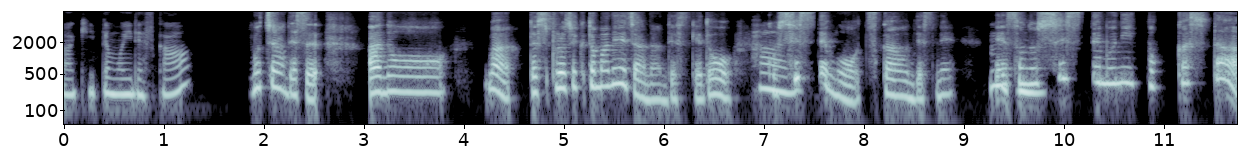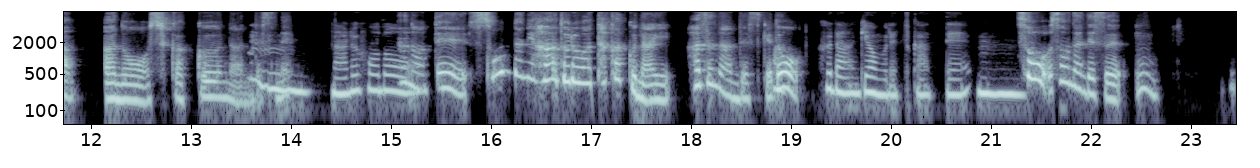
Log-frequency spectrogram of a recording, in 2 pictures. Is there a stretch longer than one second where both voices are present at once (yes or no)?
no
